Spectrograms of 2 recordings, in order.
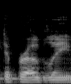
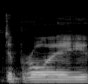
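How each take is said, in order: First: The name is said with an English-style pronunciation. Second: The name is said with a French-style pronunciation. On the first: "I say de Broglie, which a lot of people do" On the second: "however the French might pronounce that"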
